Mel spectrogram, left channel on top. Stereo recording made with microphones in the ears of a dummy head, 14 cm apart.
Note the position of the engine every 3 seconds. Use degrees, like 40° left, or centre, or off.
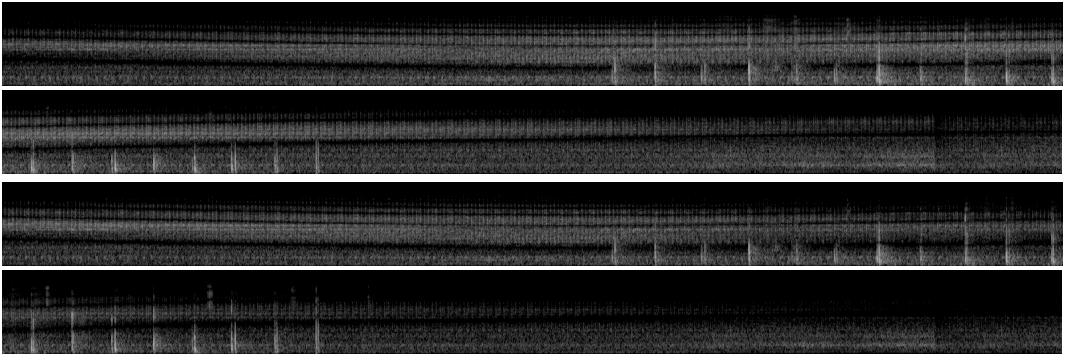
30° right, 10° right, 30° left, 50° left, 70° left, 70° left, 80° left.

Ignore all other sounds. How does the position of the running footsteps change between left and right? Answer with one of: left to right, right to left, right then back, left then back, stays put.
left to right.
